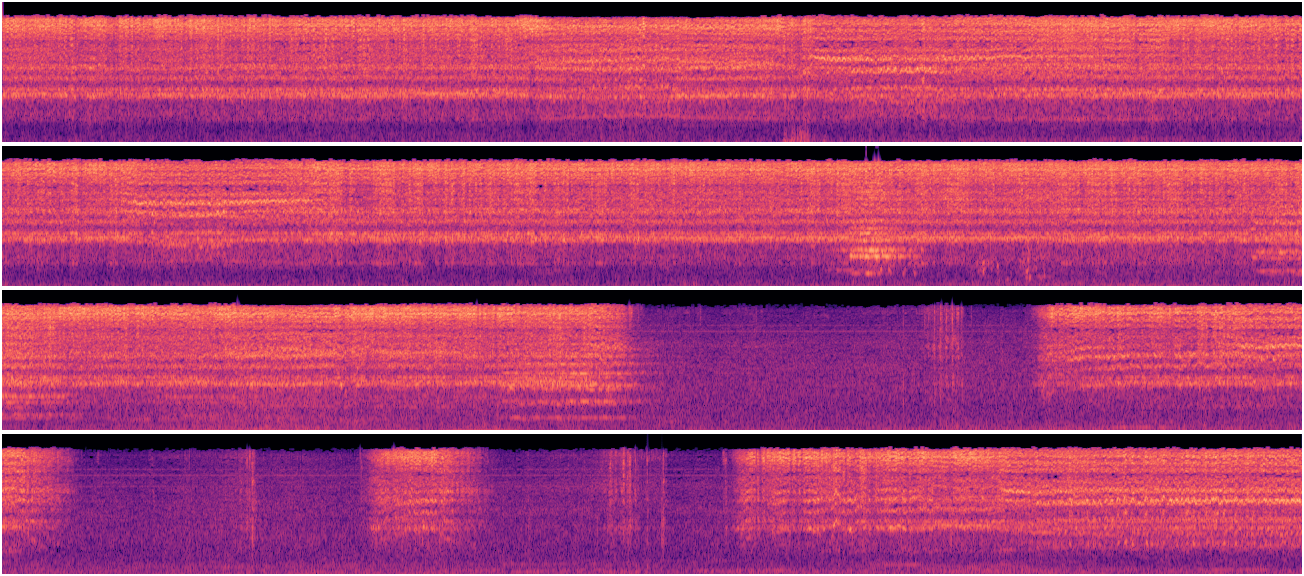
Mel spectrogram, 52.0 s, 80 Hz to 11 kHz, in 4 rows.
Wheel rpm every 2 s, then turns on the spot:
160, 160, 160, 160, 160, 160, 160, 160, 160, 160, 160, 160, 160, 160, 160, 160, 20, 0, 110, 110, 0, 50, 10, 110, 160, 160.
32-34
